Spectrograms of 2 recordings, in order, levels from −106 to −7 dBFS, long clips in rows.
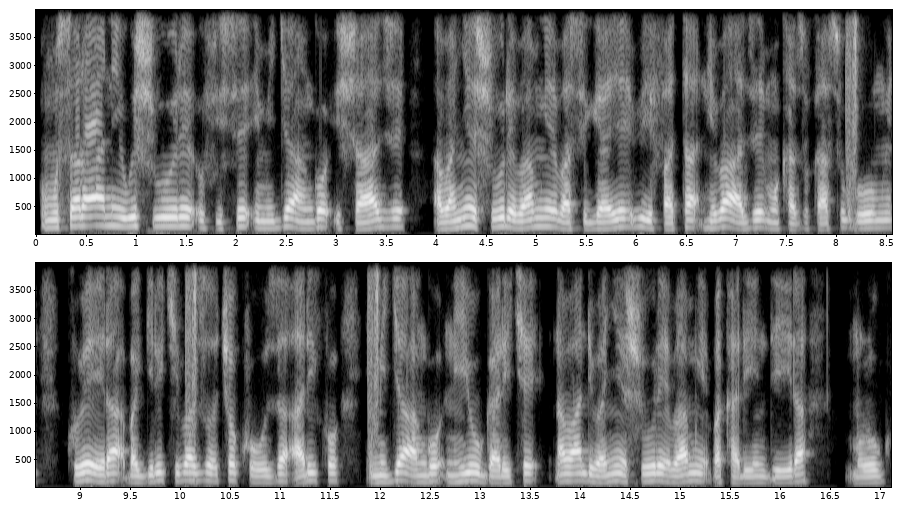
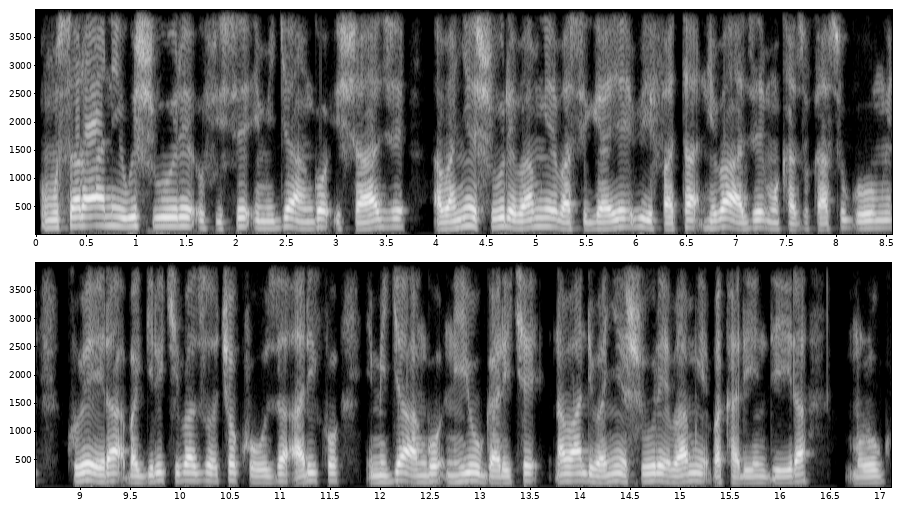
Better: second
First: background sound (Domestic sounds, home sounds); 16 dB below the speech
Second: none

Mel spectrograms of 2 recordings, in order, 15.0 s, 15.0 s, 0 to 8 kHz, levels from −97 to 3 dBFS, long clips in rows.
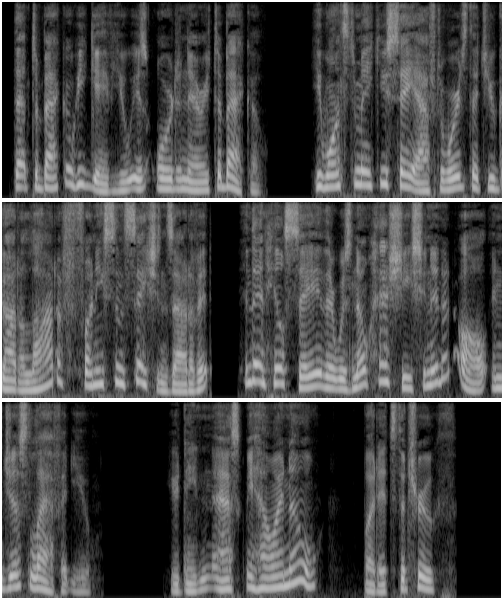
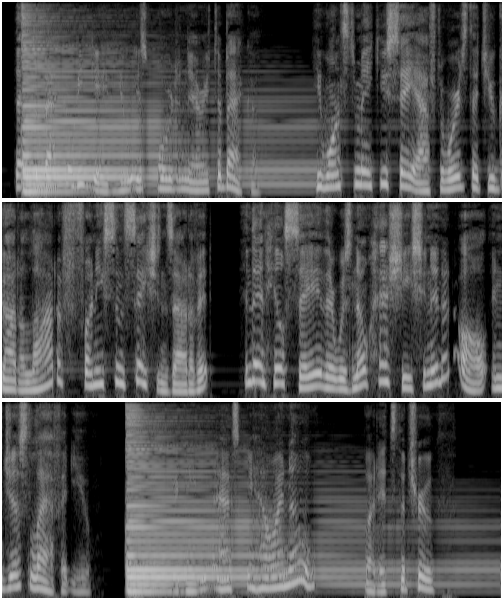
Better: first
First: none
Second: noise reduction (neural mask model RNNoise)

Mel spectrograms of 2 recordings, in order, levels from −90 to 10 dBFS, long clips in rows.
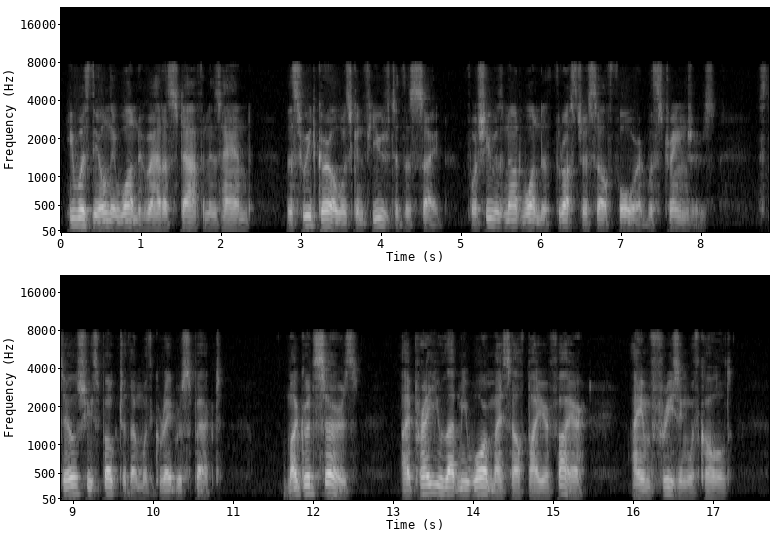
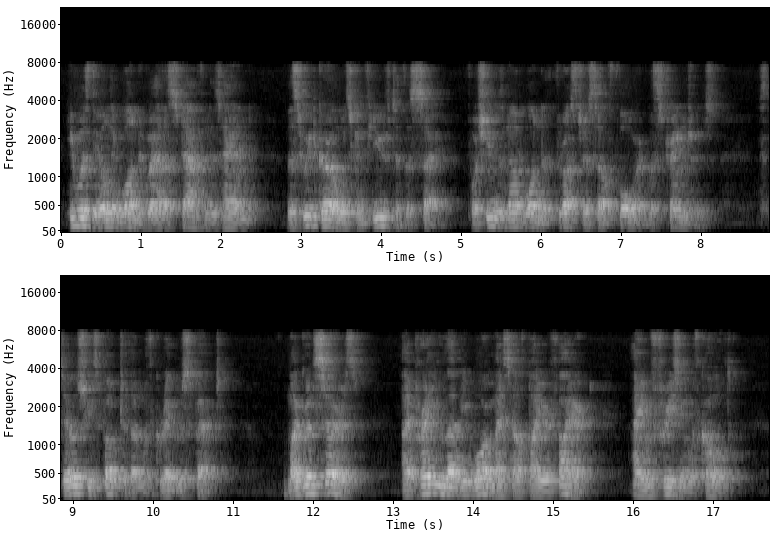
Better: first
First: none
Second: room echo; dies away in 0.5 s

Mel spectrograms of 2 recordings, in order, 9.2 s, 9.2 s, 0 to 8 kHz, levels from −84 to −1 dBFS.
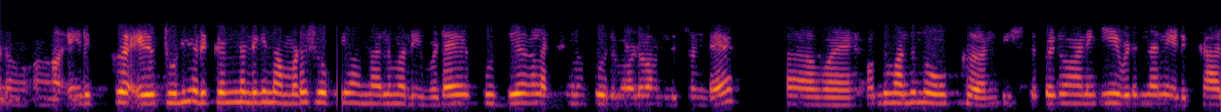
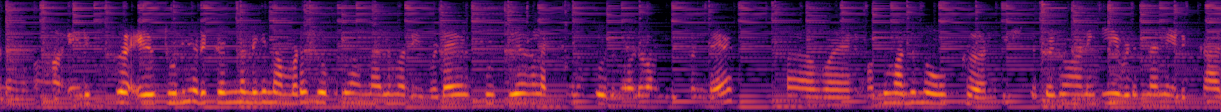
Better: first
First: none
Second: background sound (Acoustic guitar); 10 dB below the speech

